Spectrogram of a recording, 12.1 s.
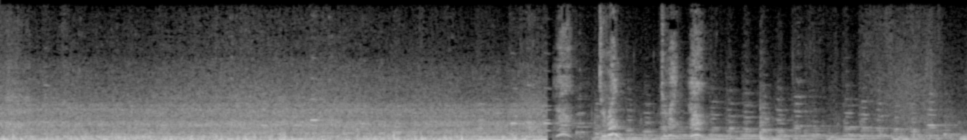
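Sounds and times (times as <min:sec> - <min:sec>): wind rushing past car window: 0:00.0 - 0:06.9
low road noise: 0:00.0 - 0:12.0.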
